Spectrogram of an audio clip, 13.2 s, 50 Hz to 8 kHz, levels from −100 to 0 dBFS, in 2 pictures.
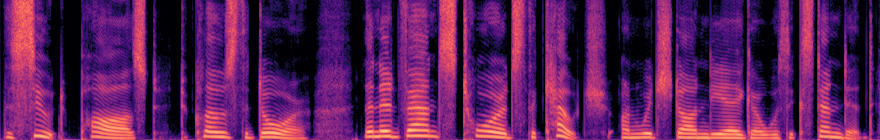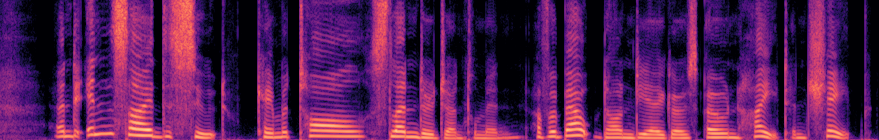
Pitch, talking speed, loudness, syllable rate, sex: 240 Hz, 160 wpm, -21 LUFS, 4.5 syllables/s, female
